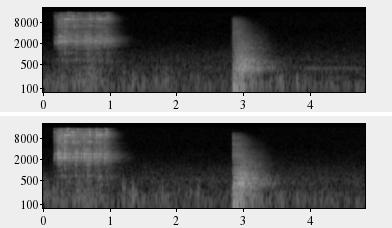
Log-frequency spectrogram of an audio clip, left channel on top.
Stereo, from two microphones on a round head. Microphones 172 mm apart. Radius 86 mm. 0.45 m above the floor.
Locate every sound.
0.1 s keys jangling: 70° right (ahead or behind), 1.6 m
2.8 s a gunshot: 75° right (ahead or behind), 5 m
